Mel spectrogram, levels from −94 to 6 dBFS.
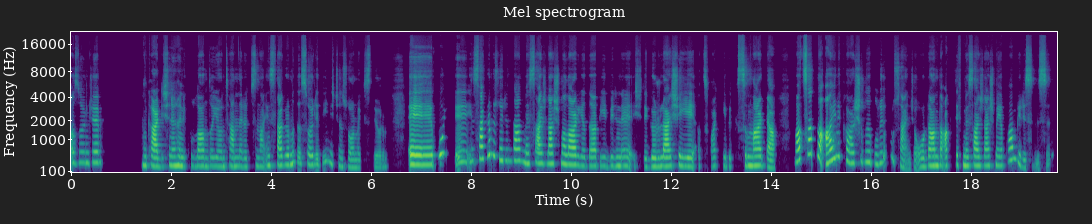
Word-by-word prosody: az 280 -1 -7
önce 290 0 -4 0.9
kardeşinin, 210 0 +2
hani, 215 -2 0
kullandığı 210 -1 -4
yöntemler 205 0 -7
açısından 200 +2 -11
Instagram’ı 230 +3 -2
da - - -9
söylediğin 260 +6 -6
için 245 -5 -11
sormak 180 -3 -10
istiyorum. 95 - -15 0.4
Eee, 240 0 +7
bu, - - +6 0.3
eee, 310 - -3
Instagram 380 +8 +2
üzerinden 335 -3 -1
mesajlaşmalar 265 -2 +2
ya 215 -2 -10
da 215 0 -2
birbirine, 215 0 -7
işte, 200 -1 -13
görülen 205 +2 +2
şeyi 210 -2 -2
atmak 210 +1 -15
gibi 205 -1 -12
kısımlar 220 +1 +2
da 170 -3 +1 0.4
WhatsApp’la 485 +10 +5
aynı 405 +7 +5
karşılığı 300 -3 -4
buluyor 260 +2 -7
mu 360 - -12
sence? 185 - -9
Oradan 220 +4 +2
da 225 - -1
aktif 220 +2 -4
mesajlaşma 220 0 -1
yapan 340 +13 -1
birisi 175 - -8
misin? - - -10
220 Hz, 130 wpm, -22 LUFS, 210-270 Hz, 0.9 s, Eee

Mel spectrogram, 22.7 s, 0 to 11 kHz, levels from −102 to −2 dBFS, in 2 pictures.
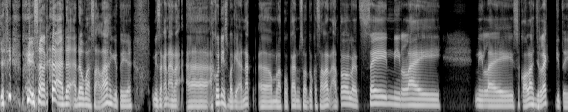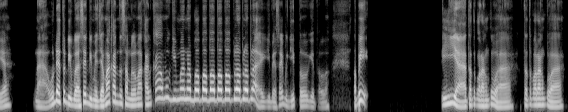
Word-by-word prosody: Jadi 170 - +5 0.5
misalkan 200 +7 +7
ada 160 - +4
ada 150 +3 +3
masalah 145 +6 +1
gitu 130 -5 -5
ya, 120 +1 -1 0.4
misalkan 135 +3 -3
anak, 125 -1 -1
eee, 110 +1 -2
aku 175 - +1
nih 180 - +2
sebagai 110 -3 -3
anak, 145 +7 -3
eee, 110 0 -2
melakukan 110 +2 -4
suatu 115 0 -5
kesalahan 115 +6 -3
atau 135 +8 -3
let 130 -5 -2
say 165 +5 +1
nilai 135 -3 -1 0.7
nilai 120 -1 -1
sekolah 115 +6 -1
jelek 145 +8 +1 0.2
gitu 115 -3 -9
ya. 120 +6 -6 0.5
Nah 95 -2 -7
udah 165 - +2
tuh 235 - -2
dibahasnya 135 +4 +2
di 155 - 0
meja 120 -1 +1
makan 200 +1 +1
tuh 175 - -2
sambil 140 -5 -1
makan, 150 +1 -2
"Kamu 290 +5 -3
gimana 275 +2 0
ba 260 +1 +3
ba 265 0 +4
ba 260 +1 +4
ba 265 0 +5
ba 270 0 +4
bla 275 +1 +4
bla 270 -1 +4
bla!" 270 -2 0 0.2
biasanya 105 +6 -8
begitu, 120 -1 -8
gitu 105 -5 -13
loh, - - -15 0.5
tapi - - 0 1.5
Iya 165 +1 +4 0.2
tetep 135 +2 -4
orang 120 0 0
tua 125 -10 -1 0.4
tetep 135 +2 -7
orang 145 0 +1
tua. 105 -3 -1
135 Hz, 155 wpm, -22 LUFS, 120-165 Hz, 1.5 s, misalkan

